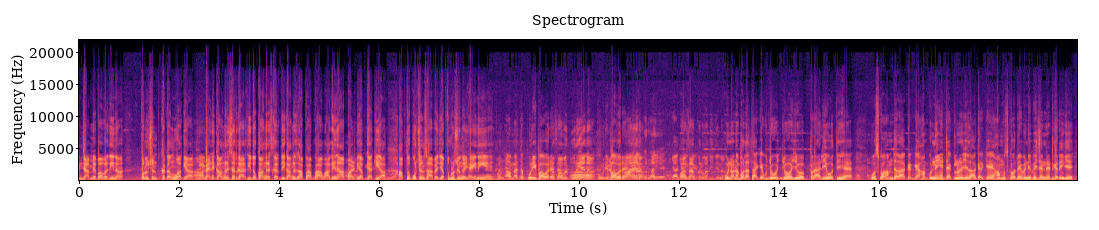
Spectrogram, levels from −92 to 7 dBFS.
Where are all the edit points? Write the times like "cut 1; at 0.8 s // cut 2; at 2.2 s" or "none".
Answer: none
